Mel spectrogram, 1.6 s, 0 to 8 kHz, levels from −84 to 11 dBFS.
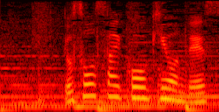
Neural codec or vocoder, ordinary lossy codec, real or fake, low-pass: none; none; real; none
